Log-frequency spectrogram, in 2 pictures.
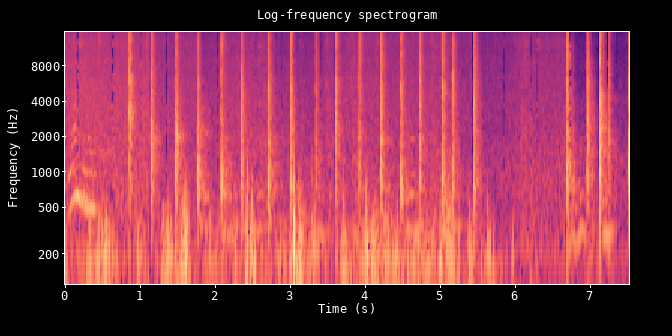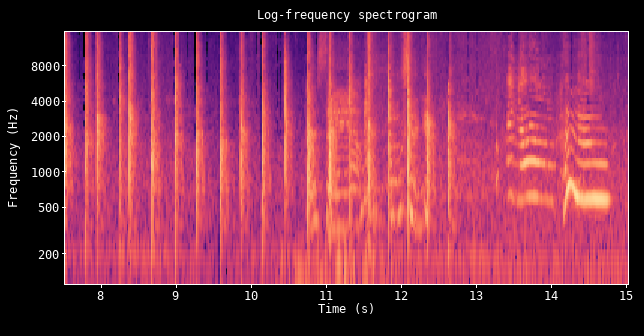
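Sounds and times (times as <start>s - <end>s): hand clapping: 0.8s - 5.6s, 6.7s - 12.8s.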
